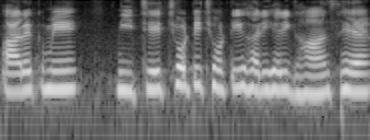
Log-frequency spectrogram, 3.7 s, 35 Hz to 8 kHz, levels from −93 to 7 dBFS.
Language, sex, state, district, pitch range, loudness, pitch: Hindi, male, Punjab, Pathankot, 235-260 Hz, -14 LUFS, 250 Hz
